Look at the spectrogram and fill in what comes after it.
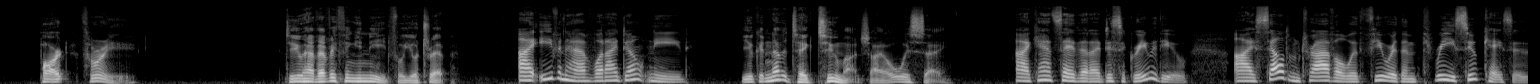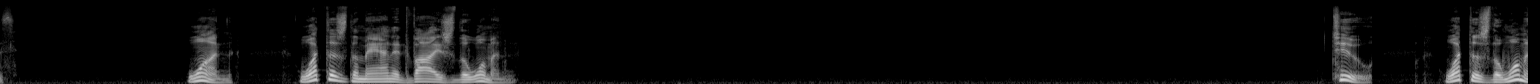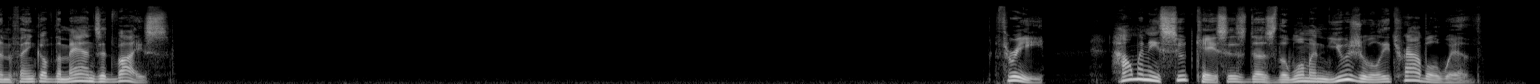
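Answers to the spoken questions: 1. To take plenty; you can never take too much
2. She agrees with it
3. At least three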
